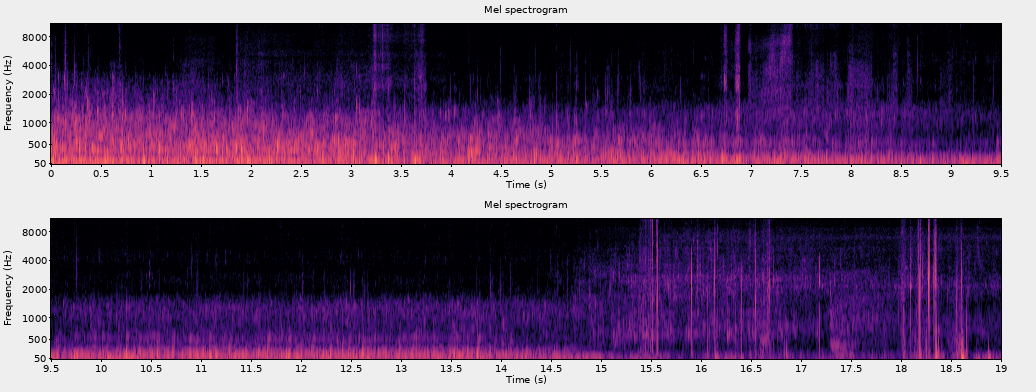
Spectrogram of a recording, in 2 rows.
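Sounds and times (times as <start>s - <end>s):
water splashes: 0.0s - 9.9s, 13.8s - 19.0s
muffled underwater stream rumble: 0.0s - 19.0s.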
